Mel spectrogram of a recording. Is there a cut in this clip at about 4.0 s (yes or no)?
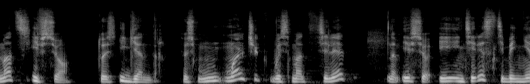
yes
